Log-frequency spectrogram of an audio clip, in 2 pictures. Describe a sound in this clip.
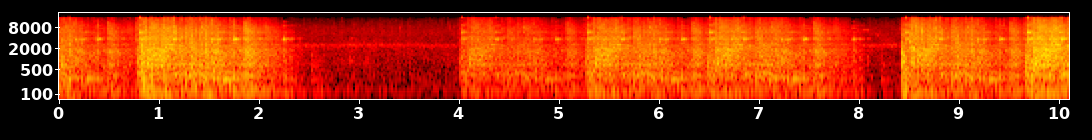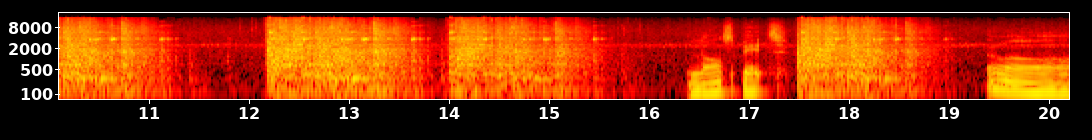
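Loud rushing, crackling bursts of fire and debris come and go.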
